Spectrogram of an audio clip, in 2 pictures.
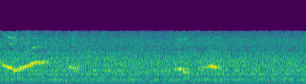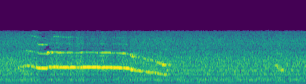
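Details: Kallie, a beagle left alone indoors, screams about two minutes after her owner has gone, on a time-delayed recording: a brief wavering cry, short yelps near four seconds, then one long drawn-out howl that dips at its end, over steady hiss.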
